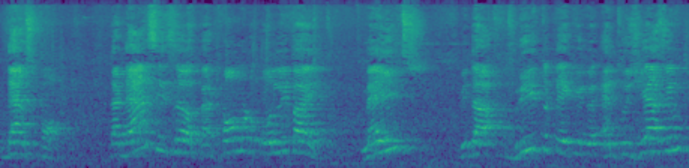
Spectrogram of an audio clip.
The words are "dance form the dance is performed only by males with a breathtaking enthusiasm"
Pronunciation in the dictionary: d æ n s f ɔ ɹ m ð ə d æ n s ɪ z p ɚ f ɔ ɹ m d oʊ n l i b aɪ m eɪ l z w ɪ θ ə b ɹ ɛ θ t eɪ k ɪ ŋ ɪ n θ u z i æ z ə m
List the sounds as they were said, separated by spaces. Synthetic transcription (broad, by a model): d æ n s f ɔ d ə d æ n s ɪ z p ɚ f ɔ ɹ m d oʊ n l i b aɪ m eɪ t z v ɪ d ə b ɹ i t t eɪ k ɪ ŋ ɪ n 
